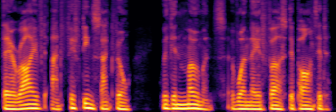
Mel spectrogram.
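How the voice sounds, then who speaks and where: A man narrates an audiobook in a measured, even storytelling manner. His voice sits on the low side, and the recording is dry and close, with no room sound. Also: no room sound. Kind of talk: scripted narration.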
